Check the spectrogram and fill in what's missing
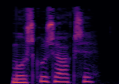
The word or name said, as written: moskusokse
